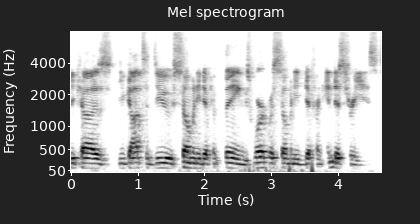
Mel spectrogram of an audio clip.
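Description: A man speaks in a normal speaking voice with an American accent, his pitch fairly low and his pace fairly quick. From US Midwest, Chicago suburbs. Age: 20s. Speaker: startup founder. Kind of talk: casual interview.

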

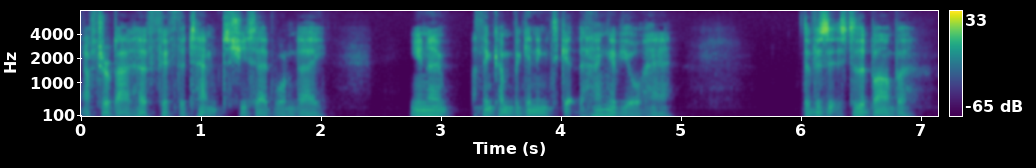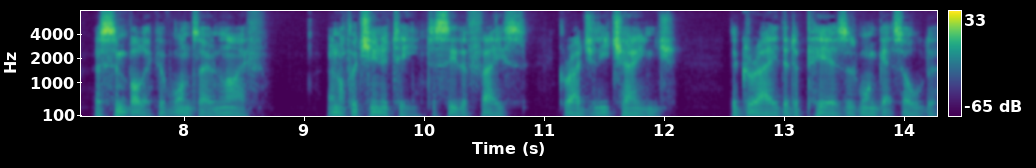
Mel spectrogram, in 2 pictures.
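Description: Long, frequent pauses break up a man's very deep, low voice with vocal fry, which has a Birmingham accent, fairly even intonation and a fairly quick pace. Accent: Birmingham (Brummie). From Birmingham, England. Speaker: podcast host. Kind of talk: scripted personal storytelling.

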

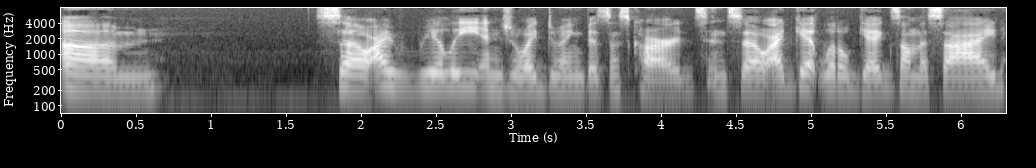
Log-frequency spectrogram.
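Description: The woman speaks at a medium pitch and a fairly slow pace, with monotone, flat intonation. Audible room echo surrounds her voice. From Enid, Oklahoma. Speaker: tattoo artist. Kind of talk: casual chat.

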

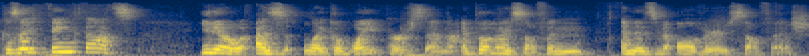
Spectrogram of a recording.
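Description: Using very wide pitch swings around a medium pitch, a woman with vocal fry and a dark, mellow tone talks at a fairly quick pace. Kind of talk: casual chat.

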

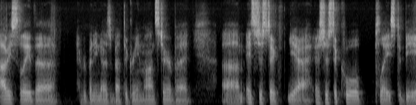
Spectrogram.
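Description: Recorded very cleanly with a silent background, an ordinary speaking voice with an American accent goes at a moderate pace. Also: man. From US Midwest, Kansas City. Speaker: athletic trainer and performance coach. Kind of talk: casual interview chat.

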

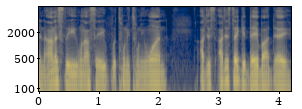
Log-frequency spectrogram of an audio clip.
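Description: A plain, everyday voice from a man with an American accent, medium in pitch and fairly quick in pace, on a very clean recording with a silent background. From US Midwest, North Minneapolis. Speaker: rapper, former basketball player. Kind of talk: casual interview.

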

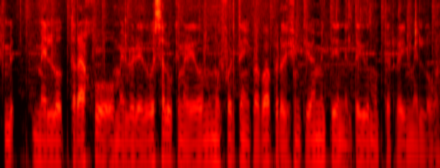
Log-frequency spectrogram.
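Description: A man's very deep, low voice with a dark, mellow tone, monotone and flat, at a very fast pace. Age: 30s. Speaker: structural engineer and podcast host. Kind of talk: casual interview chat.

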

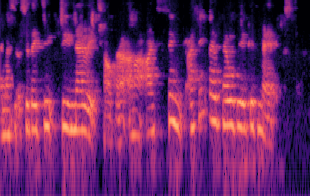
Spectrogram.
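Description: A woman with a British accent speaks at a moderate pace, somewhat breathy, with ordinary pitch variation. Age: 80s+. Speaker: UK correspondent. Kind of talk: casual panel chat.

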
